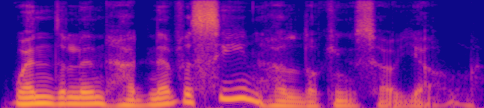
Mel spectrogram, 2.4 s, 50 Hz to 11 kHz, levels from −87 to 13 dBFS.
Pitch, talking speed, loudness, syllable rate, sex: 135 Hz, 200 wpm, -18 LUFS, 5.2 syllables/s, male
